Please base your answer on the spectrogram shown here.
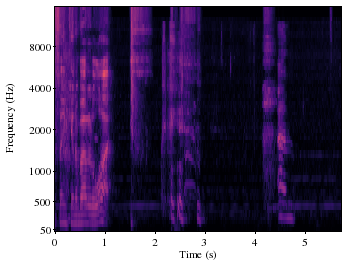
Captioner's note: laughing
